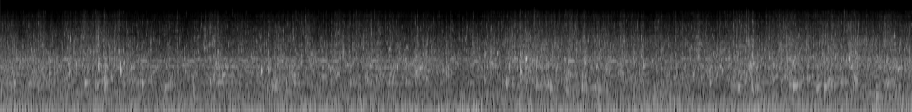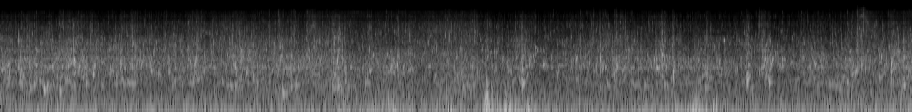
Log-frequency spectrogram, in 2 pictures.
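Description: River water rushing and trickling past, with wind rumbling on the microphone and a few louder swells of noise near the end.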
